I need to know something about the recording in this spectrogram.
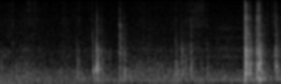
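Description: Plastic coin capsules clack and rattle as a hand handles a tray.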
